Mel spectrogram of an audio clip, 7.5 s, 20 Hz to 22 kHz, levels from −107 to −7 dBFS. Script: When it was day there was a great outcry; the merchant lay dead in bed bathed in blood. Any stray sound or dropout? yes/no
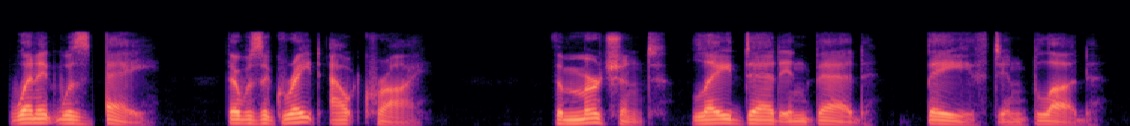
yes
